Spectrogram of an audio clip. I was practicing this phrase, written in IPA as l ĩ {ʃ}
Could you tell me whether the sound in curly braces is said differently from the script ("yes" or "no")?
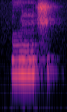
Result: no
